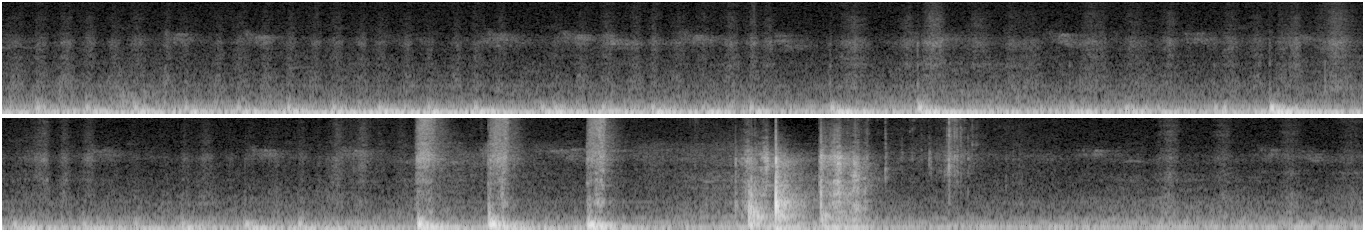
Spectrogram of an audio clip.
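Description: Rubber eraser scrubbing back and forth on paper, rubbing out pencil guide lines, in short irregular strokes. A few sharp knocks and taps come in the last third, the loudest a little before the end.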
